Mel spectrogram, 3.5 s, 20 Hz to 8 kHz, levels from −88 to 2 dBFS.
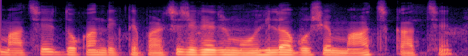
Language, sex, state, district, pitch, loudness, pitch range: Bengali, male, West Bengal, Cooch Behar, 115 Hz, -19 LUFS, 105-120 Hz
